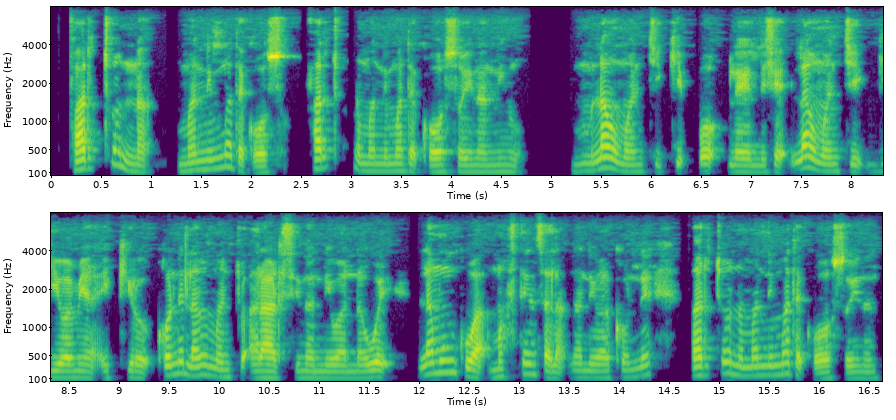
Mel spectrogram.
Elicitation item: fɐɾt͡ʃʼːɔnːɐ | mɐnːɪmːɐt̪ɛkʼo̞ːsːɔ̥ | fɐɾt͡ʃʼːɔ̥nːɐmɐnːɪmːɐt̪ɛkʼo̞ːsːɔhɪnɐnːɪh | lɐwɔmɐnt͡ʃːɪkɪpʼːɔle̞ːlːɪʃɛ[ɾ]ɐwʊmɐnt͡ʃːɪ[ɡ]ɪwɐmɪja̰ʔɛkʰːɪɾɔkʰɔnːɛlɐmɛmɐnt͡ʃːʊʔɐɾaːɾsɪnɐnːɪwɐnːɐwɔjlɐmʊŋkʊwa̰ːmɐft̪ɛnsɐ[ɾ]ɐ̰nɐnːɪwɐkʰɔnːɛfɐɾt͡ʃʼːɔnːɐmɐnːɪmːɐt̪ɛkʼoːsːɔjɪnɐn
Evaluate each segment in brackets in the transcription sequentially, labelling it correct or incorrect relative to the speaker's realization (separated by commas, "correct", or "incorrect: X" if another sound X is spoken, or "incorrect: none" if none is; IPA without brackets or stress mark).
incorrect: l, correct, incorrect: l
